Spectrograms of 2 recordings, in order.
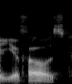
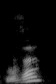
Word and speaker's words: Uwe: Okay, that is Mispronounced. UFO. It was mispronounced. Yes, my real name is Uwe.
